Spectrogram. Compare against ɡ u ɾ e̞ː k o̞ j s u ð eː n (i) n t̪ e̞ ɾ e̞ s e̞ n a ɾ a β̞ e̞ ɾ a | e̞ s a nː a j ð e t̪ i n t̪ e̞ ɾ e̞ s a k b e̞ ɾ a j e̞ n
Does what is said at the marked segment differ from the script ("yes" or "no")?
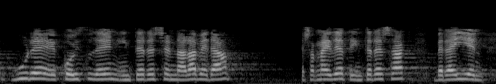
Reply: no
